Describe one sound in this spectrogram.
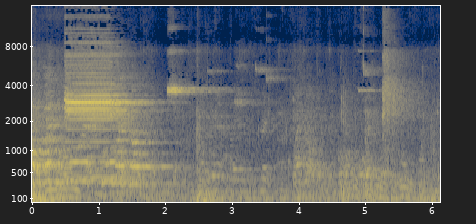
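Sneakers squeak on a wooden court in an echoing hall.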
